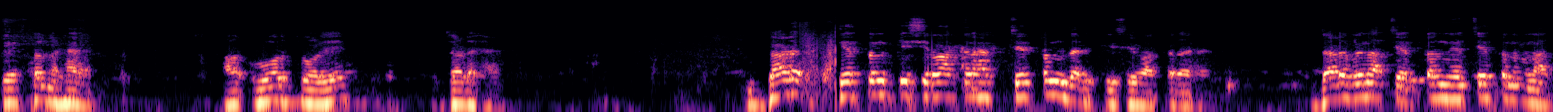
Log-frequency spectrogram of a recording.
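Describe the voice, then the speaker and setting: The speaker has a Haryana accent, lively intonation and very even loudness. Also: man, fairly high pitch for a man. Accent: Haryanvi. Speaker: spiritual preacher. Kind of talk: religious sermon.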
